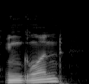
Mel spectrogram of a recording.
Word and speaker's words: Englund: Well, Vecna is played by Robert Englund. I think I said his name right, who plays Freddy Krueger. – Englund, who's Freddy Krueger in the Nightmare on Elm Street.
